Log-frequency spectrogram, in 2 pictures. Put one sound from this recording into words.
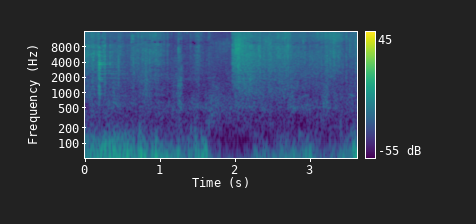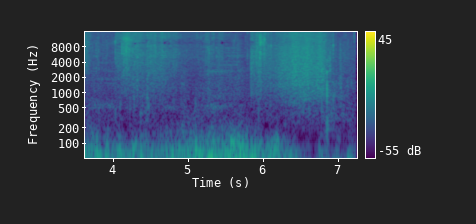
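Wind rumbles outdoors.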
